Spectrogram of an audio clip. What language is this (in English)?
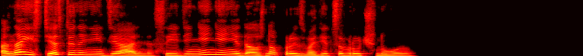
Russian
